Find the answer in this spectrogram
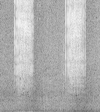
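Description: Ratchet of a budget Paladin fly reel buzzing as fly line is pulled off it, twice, each pull under half a second and about a second apart.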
